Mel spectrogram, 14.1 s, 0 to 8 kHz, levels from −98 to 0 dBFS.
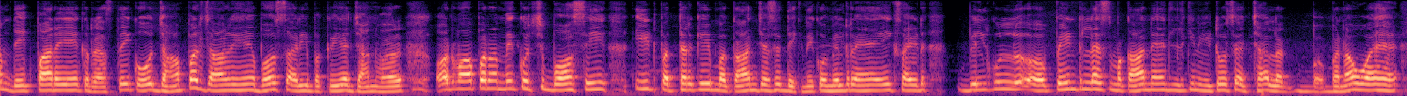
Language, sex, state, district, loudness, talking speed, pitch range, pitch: Hindi, male, Bihar, East Champaran, -17 LUFS, 205 wpm, 170-200 Hz, 185 Hz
